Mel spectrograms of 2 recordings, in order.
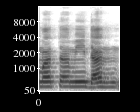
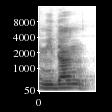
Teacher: আছে যুক্ত আছে তারপরে মাতামিদান এখানে যে অনুস্বরটা আছে মিদাং অনস্বরটা এই অং এর উচ্চারণ অং করবো না আমরা এখানে দন্ত ন এর উচ্চারণ নেব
